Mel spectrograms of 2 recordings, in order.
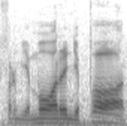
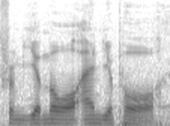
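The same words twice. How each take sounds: First: It is said in a put-on Scottish accent. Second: It is said in the speaker's plain accent.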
